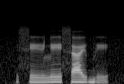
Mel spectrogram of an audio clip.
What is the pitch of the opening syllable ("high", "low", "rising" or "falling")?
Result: low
